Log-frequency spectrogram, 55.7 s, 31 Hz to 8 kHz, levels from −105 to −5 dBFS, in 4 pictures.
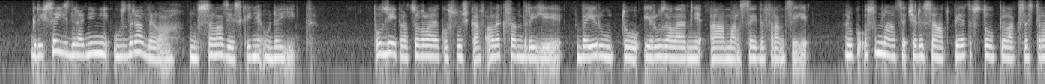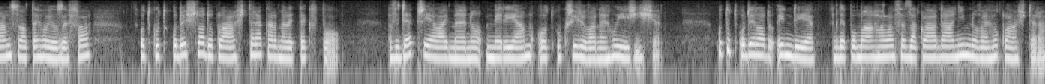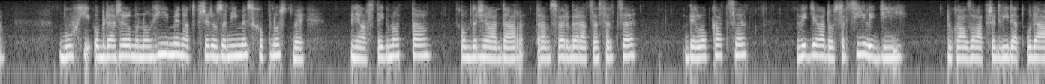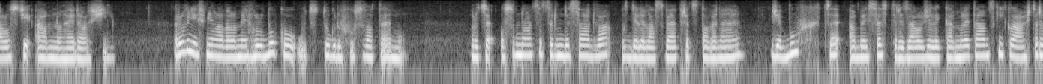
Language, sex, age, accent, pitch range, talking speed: Czech, female, 40-59, native, 175-205 Hz, 105 wpm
